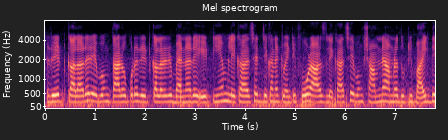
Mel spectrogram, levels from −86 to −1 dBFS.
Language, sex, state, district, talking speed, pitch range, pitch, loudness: Bengali, female, West Bengal, Paschim Medinipur, 220 wpm, 210-225 Hz, 220 Hz, -15 LUFS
